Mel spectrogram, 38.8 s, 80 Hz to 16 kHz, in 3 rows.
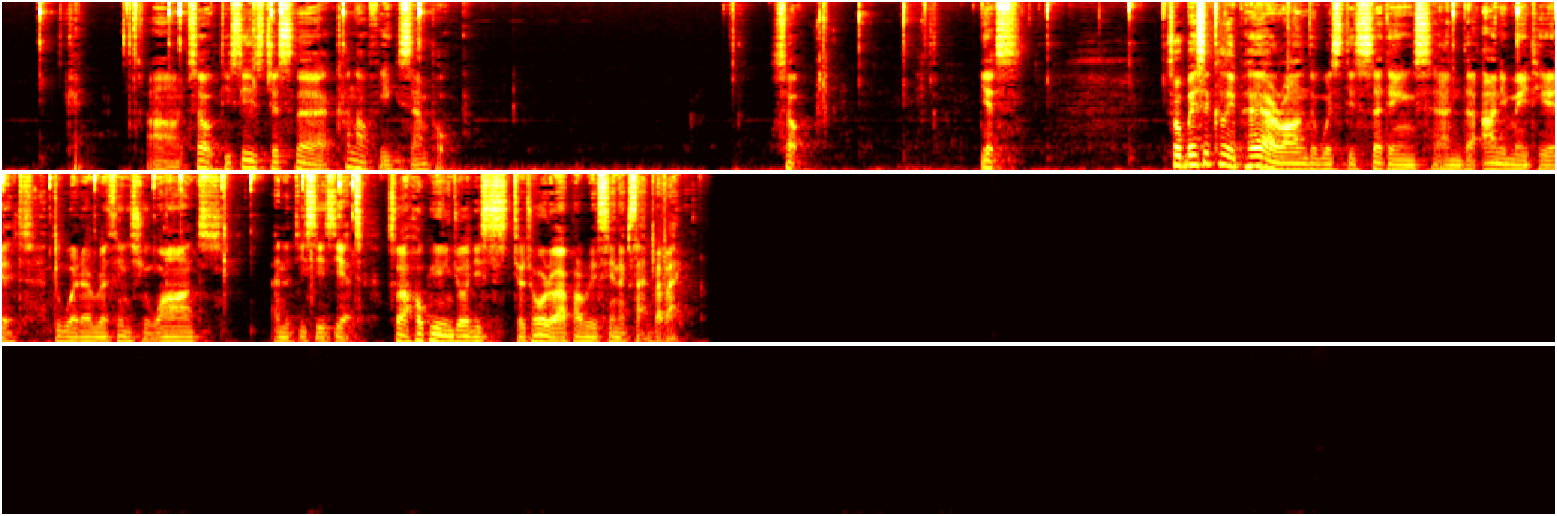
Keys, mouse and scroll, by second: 1.4 click, 2.3 click, 2.9 click, 7.0 d, 7.2 right click, 7.6 d, 8.0-8.4 scroll down 1, 8.4-12.1 middle drag, 12.1 click, 13.0-15.8 middle drag, 15.8 click.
